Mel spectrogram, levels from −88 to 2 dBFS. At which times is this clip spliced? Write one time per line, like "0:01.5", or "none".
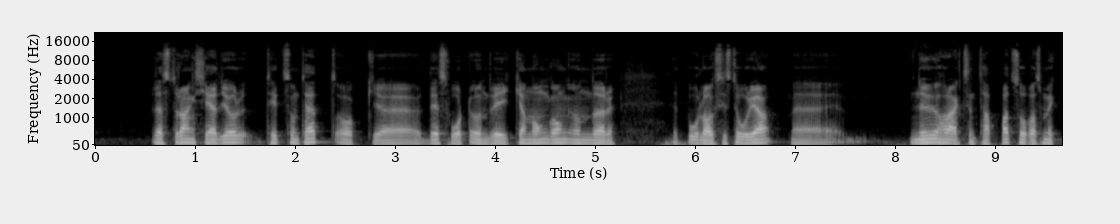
none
